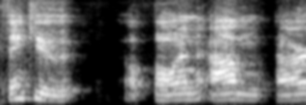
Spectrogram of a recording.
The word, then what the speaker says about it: Eoin: It's pronounced Owen. It's pronounced exactly the way it's spelled, silent E in 2 syllables.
